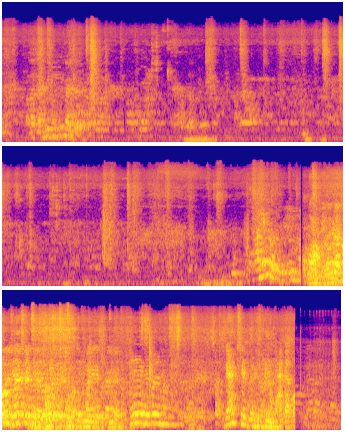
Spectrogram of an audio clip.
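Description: Paper rustles as papers are handed over.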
